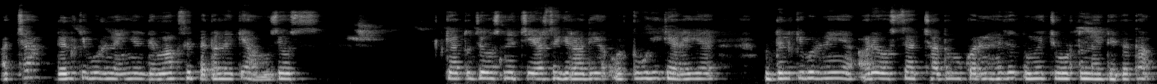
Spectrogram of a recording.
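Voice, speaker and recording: A woman's voice: high voice, flat delivery, moderate pace, dark tone, lightly acted. A woman voicing a blunt young female friend in a spoken story, talking in a bossy, scolding way. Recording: roomy, from a distance.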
